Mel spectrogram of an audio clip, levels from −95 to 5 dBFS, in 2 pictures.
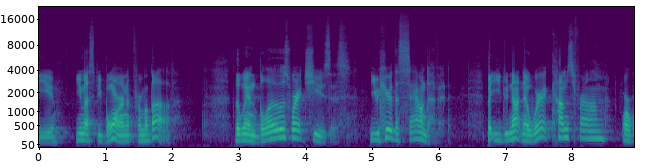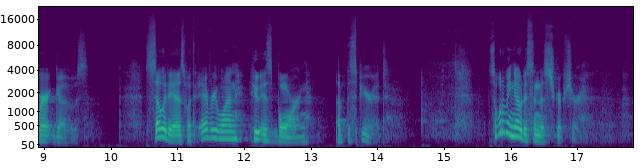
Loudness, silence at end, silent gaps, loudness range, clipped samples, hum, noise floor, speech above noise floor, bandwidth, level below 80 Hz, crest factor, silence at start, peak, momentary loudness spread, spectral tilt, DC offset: -37 LUFS; 0.7 s; none; 5 LU; under 0.1%; none; -73 dBFS; 36 dB; 17.5 kHz; -88 dBFS; 20 dB; 0 s; -18 dBFS; 21 LU; -6 dB/octave; under 0.1%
